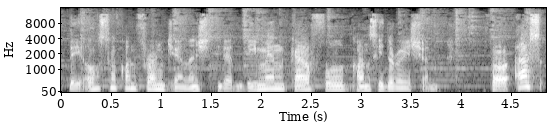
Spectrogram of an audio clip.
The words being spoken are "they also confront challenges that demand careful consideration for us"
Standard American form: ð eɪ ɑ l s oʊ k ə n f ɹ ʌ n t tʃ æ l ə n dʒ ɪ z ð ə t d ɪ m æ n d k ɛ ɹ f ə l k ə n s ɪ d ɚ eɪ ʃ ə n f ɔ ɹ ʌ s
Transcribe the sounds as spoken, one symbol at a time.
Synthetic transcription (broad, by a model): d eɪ ɑ l s oʊ k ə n f ʌ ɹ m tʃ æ l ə n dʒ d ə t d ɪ m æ n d k ɛ ɹ f ə l k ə n s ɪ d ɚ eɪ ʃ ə n f ɔ ɹ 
